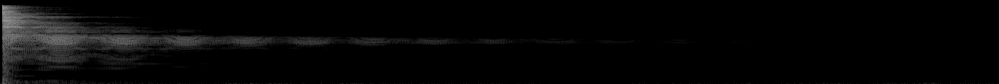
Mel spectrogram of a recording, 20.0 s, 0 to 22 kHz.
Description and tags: A metal spring hit with a metal rod, recorded in xy with rode nt-5s on Marantz 661. Swinging backwards and forwards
